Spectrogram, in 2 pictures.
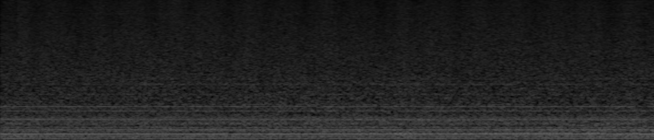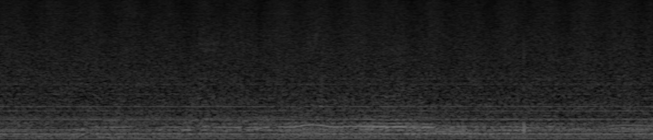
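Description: Race car engines roar and rev in the distance.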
